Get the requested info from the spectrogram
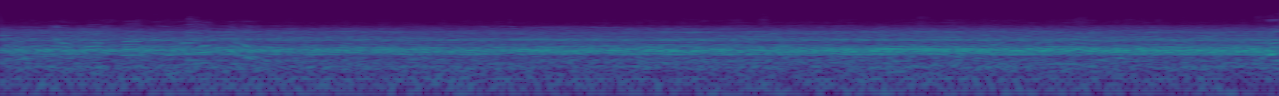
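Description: Steady background ambience of a televised football match in an empty stadium, with faint voices carrying from the pitch.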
